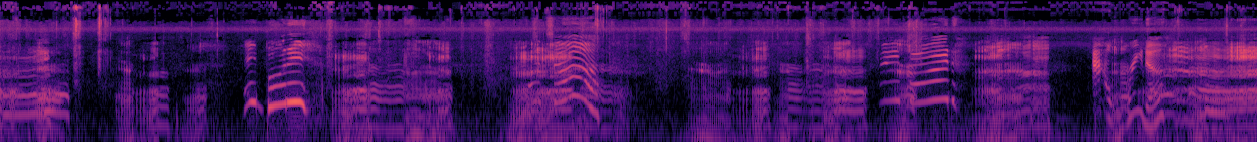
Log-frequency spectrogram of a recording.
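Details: A female Kunekune pig gives soft honking grunts broken by sharp, rising squeaks.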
